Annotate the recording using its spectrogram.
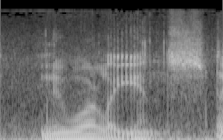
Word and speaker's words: New Orleans: Well, actually, that is the proper, Uptown St. Charles pronunciation. – What is the proper... – New Orleans. – New Orleans, okay. – The newscasters will say that.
